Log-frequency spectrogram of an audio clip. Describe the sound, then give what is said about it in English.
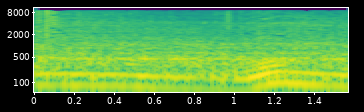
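A postman's small motorbike approaches in the mountains of Japan, its engine humming with a steady, buzzing mid-pitched drone, growing slightly louder, then revving briefly upward in pitch toward the end. No one speaks. “While we chat in the shade, here in the mountain, approaches the noise of a small motorbike.”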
